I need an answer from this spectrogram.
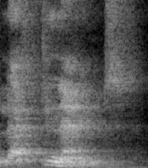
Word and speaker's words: lieutenant: लेफ्टिनेंट, LIEUTENANT, लेफ्टिनेंट, इसकी pronunciation भी है लेफ्टिनेंट।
